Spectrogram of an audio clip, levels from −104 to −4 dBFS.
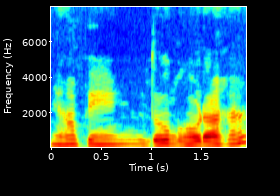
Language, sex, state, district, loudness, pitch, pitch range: Hindi, female, Uttar Pradesh, Jalaun, -15 LUFS, 235 Hz, 225-240 Hz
